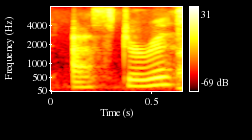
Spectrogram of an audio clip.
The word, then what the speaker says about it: asterisk: how about that ask asterisk i'm glad you pronounced every letter in that because sometimes clearly yeah i was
